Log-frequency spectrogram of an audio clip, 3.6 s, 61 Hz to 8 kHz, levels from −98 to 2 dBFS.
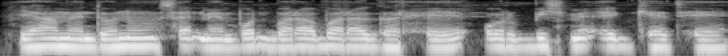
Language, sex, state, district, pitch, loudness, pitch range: Hindi, male, Arunachal Pradesh, Longding, 140 Hz, -14 LUFS, 130-140 Hz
